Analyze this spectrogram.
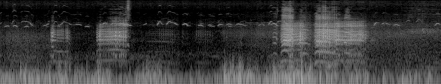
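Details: Gentoo penguin mother feeding her chicks gives short harsh braying bursts near the first and second seconds and a longer one midway through. Thin high peeping repeats throughout, under steady low wind rumble.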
